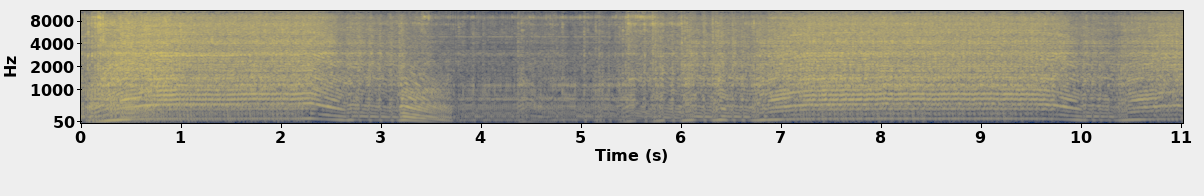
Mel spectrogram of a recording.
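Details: Husqvarna 445 chainsaw that had bogged when throttled, after cleaning and tune-up: it climbs cleanly to full revs, holds a steady high tone, then drops back and revs again without bogging; it runs healthy, though more adjusting may be needed as the diaphragm loosens.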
